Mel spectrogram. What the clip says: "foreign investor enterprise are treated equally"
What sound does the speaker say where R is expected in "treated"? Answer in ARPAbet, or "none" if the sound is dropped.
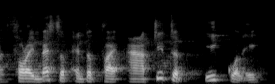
none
